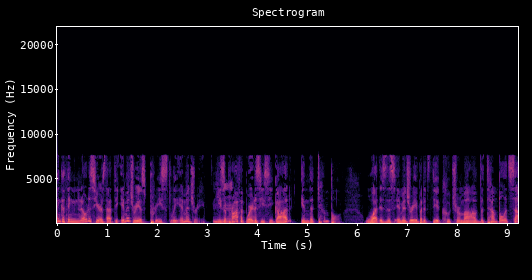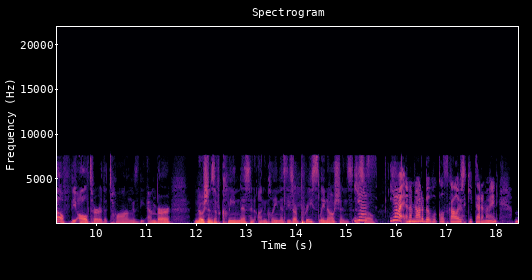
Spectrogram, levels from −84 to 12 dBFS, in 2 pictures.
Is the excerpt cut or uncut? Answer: cut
